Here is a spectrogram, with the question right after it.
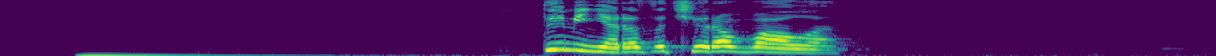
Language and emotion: Russian, angry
